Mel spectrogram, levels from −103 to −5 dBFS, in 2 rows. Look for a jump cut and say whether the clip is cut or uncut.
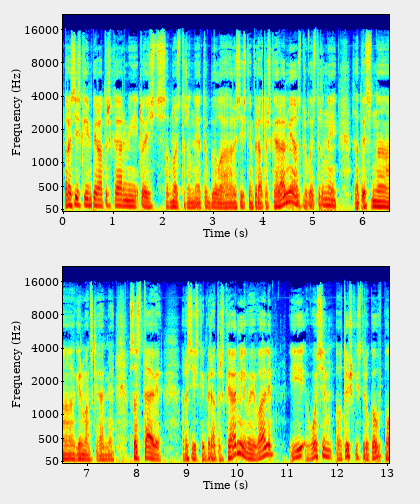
uncut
